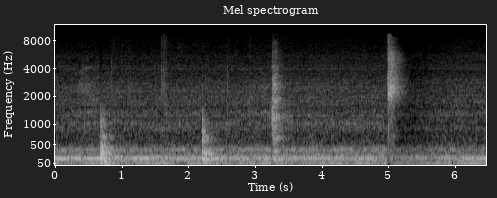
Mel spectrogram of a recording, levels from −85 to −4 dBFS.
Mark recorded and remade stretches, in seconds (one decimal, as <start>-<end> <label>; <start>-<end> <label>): 0.0-6.5 recorded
